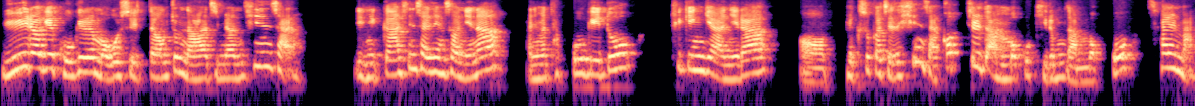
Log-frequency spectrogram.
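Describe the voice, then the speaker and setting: The woman's voice is somewhat breathy, and her pitch swings very widely. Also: fairly high pitch for a woman, moderate pace. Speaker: health lecturer. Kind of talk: lecture. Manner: casual, with filler sounds.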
